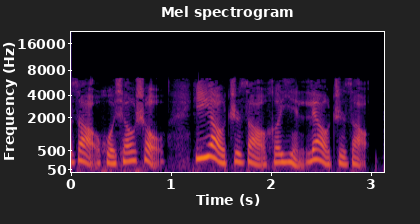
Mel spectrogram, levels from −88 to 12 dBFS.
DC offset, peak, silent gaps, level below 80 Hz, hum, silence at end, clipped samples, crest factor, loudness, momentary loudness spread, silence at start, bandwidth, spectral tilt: under 0.1%; -10 dBFS; none; -58 dBFS; none; 0.2 s; under 0.1%; 16 dB; -27 LUFS; 9 LU; 0 s; 6.8 kHz; -5 dB/octave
